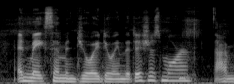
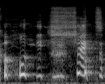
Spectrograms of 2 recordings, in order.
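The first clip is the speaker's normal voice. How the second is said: mock husband surprise; slower than usual. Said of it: "He was like".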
